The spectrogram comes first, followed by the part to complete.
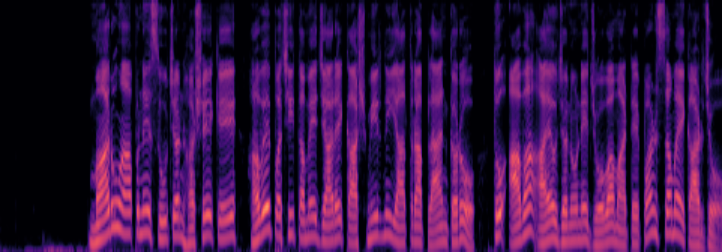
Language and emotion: Gujarati, neutral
